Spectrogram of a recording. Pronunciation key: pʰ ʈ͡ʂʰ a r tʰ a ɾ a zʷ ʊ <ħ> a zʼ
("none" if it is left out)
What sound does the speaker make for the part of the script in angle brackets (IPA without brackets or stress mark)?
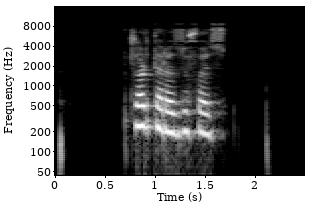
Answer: f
